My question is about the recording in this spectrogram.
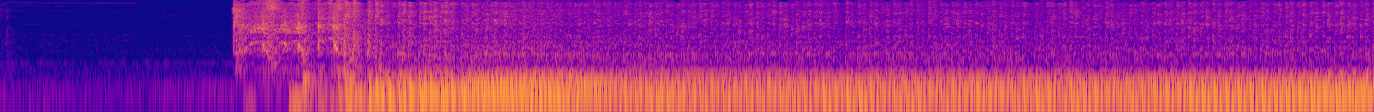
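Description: Harley-Davidson Softail V-twin engine cranked by the electric starter about two seconds in. It catches within a second on its freshly installed battery, revs up briefly, then settles into a steady idle.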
